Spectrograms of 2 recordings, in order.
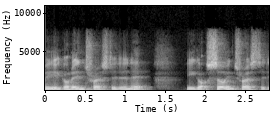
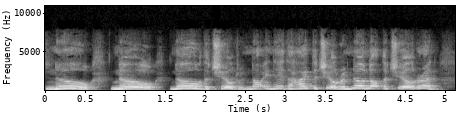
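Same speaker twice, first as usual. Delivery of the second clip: very high, shrill, put-on, top-of-the-lungs screaming. Telling of a man who suddenly started screaming, imitating him screaming at the top of his voice. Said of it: "scream at the top of his voice".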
